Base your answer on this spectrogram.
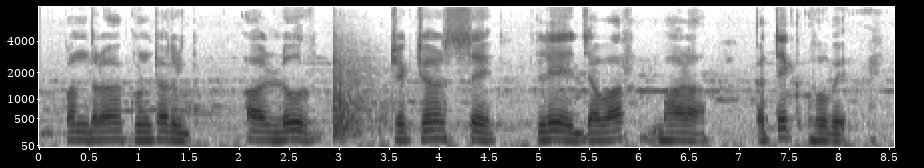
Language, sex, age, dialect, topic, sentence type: Magahi, male, 25-30, Northeastern/Surjapuri, agriculture, question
